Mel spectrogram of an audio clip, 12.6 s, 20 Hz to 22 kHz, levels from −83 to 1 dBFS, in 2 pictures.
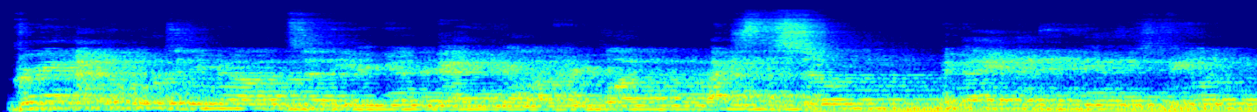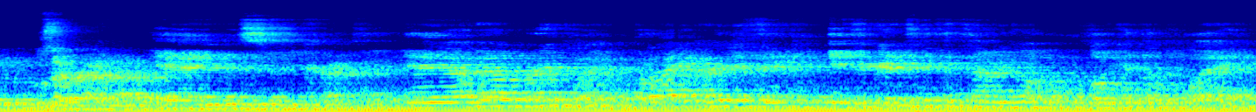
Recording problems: room echo; strong; dies away in 1.4 s
off-mic speech; far
squashed, flat; somewhat
electrical hum; noticeable; from 4 s on; 60 Hz, 15 dB below the speech

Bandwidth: 15 kHz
